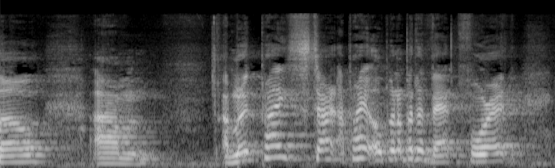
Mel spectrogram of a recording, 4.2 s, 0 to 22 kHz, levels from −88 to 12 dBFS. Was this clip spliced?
no; 0 cuts

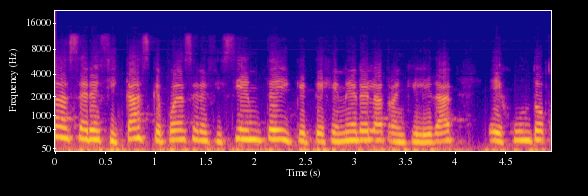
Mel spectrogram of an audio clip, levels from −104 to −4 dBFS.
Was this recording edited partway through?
no; 0 cuts

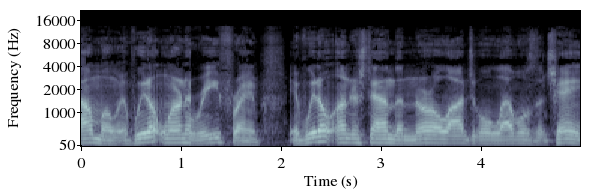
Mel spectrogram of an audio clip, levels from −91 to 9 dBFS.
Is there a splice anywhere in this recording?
yes; 1 cut; at 1.1 s

